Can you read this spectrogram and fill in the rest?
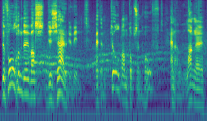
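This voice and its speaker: Very animated male fairy-tale narrator. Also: mid-range voice, moderate pace, a crowd in the background. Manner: expressive storytelling.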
